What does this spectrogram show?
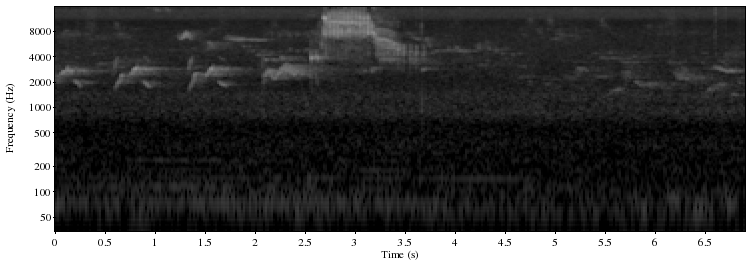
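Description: Faint birds chirping in the background: several short rising chirps in the first couple of seconds, then fewer, over a low steady hum.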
